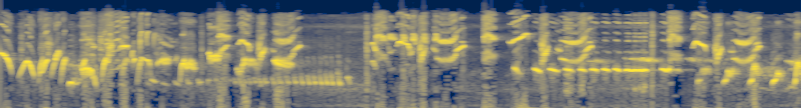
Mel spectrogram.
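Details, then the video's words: White-rumped shama, used as bait to provoke a reply: dense, rapid song of varied whistles, sweeping slurs and harsh buzzy notes, with a long series of quick repeated notes around the middle and high trills throughout. "murai lansung moncer nglabrak penuh nyali"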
